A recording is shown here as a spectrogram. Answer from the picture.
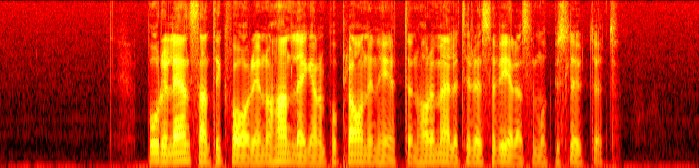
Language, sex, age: Swedish, male, 44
